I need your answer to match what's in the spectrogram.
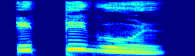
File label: "ಈಟಿಗಾಳ", kannada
